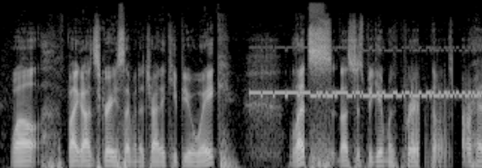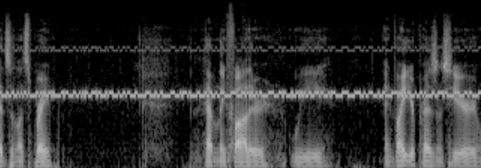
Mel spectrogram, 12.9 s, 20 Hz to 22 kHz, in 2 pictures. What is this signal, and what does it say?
RTTY (45.45 baud, 170 Hz shift), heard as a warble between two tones, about 2200 Hz centre. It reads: HE THEN DID RESEARCH AT THE LONDON SCHOOL OF …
